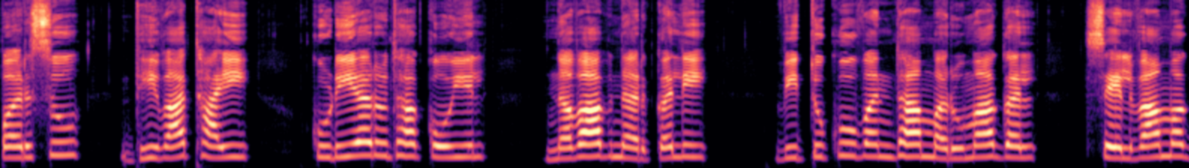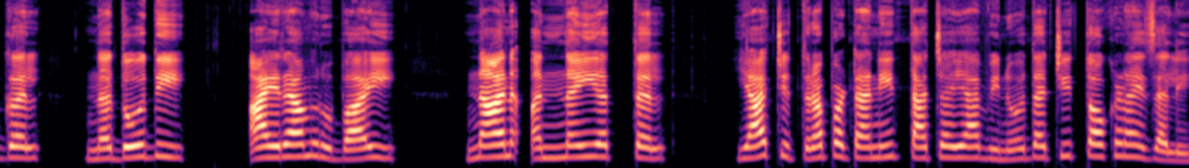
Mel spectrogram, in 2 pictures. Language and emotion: Goan Konkani, neutral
